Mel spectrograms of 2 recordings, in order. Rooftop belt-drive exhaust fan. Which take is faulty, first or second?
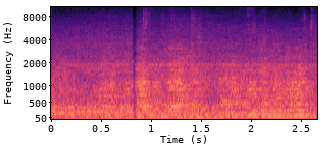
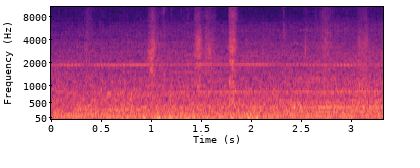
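first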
